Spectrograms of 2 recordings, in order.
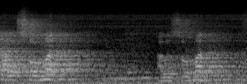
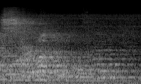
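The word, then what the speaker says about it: الصَّمَد: Jadi tidak dibaca Al-Somad. Tulisannya di situ Al-Somad, tapi bacanya As-Somad.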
